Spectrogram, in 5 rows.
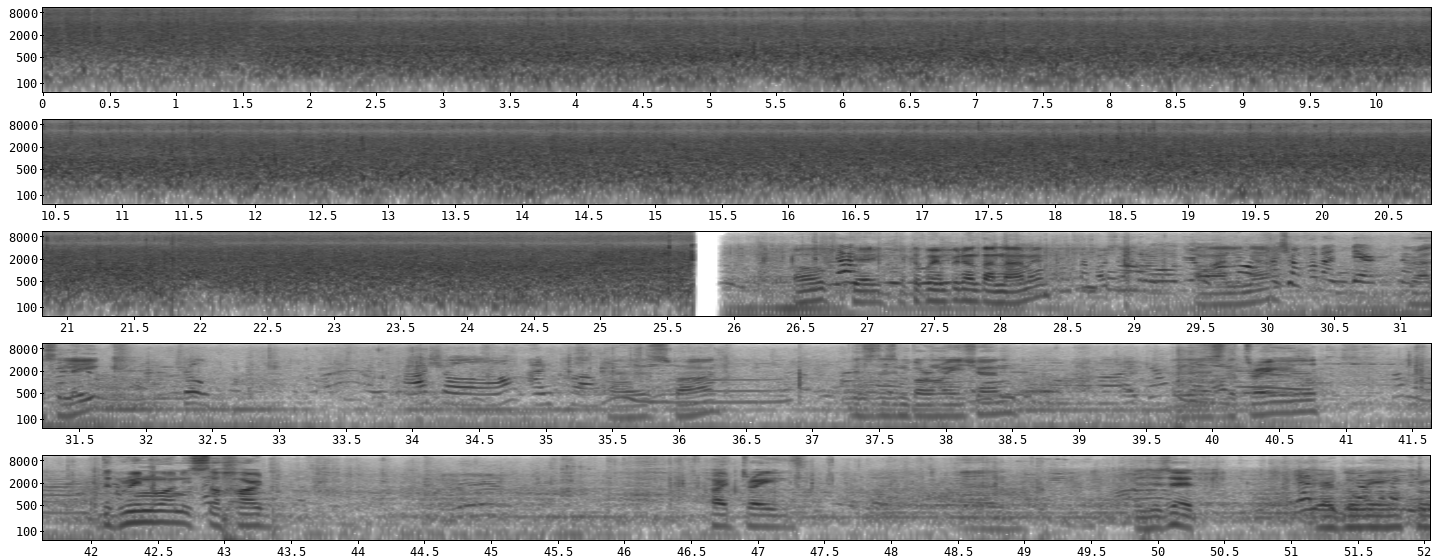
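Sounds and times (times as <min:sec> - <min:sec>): fast-flowing water rushing: 0:00.0 - 0:25.7.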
